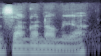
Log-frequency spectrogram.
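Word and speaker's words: Sangonomiya: difficult but if you just follow the syllables like son son go no yeah there's five syllables in s nomia so as long as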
